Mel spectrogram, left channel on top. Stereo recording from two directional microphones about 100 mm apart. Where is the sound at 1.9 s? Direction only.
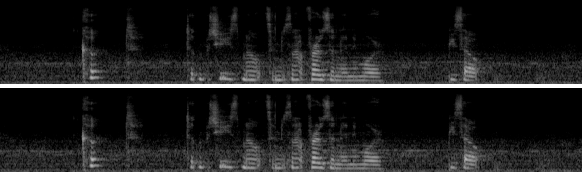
20° right (ahead or behind).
